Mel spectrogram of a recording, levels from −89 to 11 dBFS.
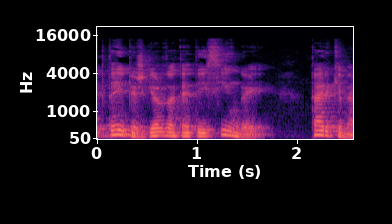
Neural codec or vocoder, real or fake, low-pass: none; real; 14.4 kHz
